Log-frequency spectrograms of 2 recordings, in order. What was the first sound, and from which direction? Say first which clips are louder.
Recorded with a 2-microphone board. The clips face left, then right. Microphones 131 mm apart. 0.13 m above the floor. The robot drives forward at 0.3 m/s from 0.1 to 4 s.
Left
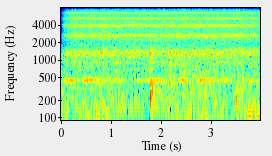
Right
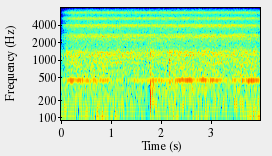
Running footsteps: right 1 dB; 15° right (ahead or behind).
